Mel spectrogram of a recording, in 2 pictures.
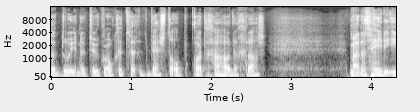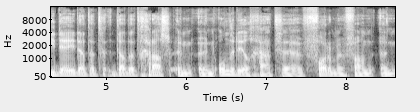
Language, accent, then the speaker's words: Dutch; Boekelo, Overijssel, Netherlands; want ik ben opgegroeid in Boekelo dichtbij een bos.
